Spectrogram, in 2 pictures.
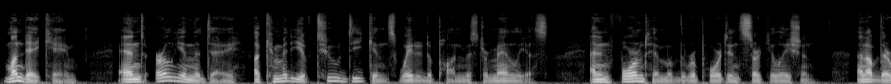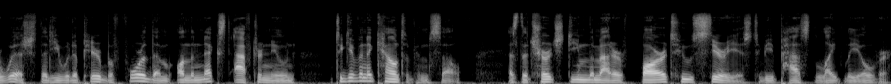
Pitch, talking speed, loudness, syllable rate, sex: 95 Hz, 195 wpm, -22 LUFS, 5.5 syllables/s, male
